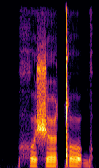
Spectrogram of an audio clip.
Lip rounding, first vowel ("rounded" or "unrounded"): rounded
